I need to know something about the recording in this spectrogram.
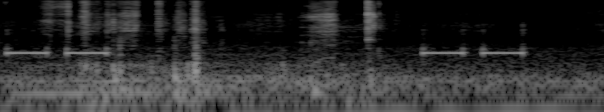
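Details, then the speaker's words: Dashcam beeps in short high-pitched pairs with pauses over quiet cabin noise, warning that no SD card is inserted; the car itself has no problem. "ang ako ding dashcam wala ang kuwan card maong saba kayo SD card tu sa balayong tutot"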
